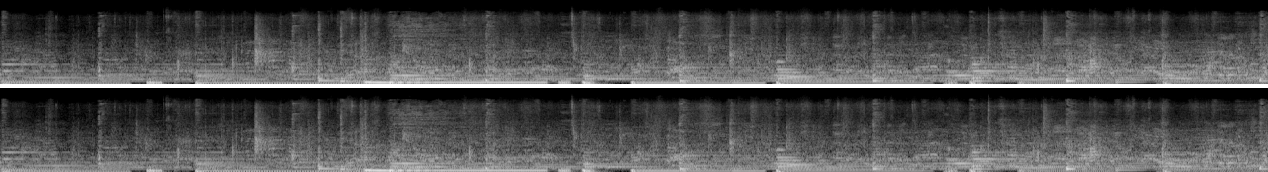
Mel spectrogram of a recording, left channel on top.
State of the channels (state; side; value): identical; both; correlation 1.00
